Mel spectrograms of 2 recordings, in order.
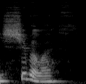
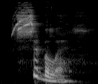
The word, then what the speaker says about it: Shibboleth: Anyone who crosses the river, he will challenge to say the word Shibboleth, because any enemy who tries to say Shibboleth will actually say Sibboleth, because they can't pronounce the word properly.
